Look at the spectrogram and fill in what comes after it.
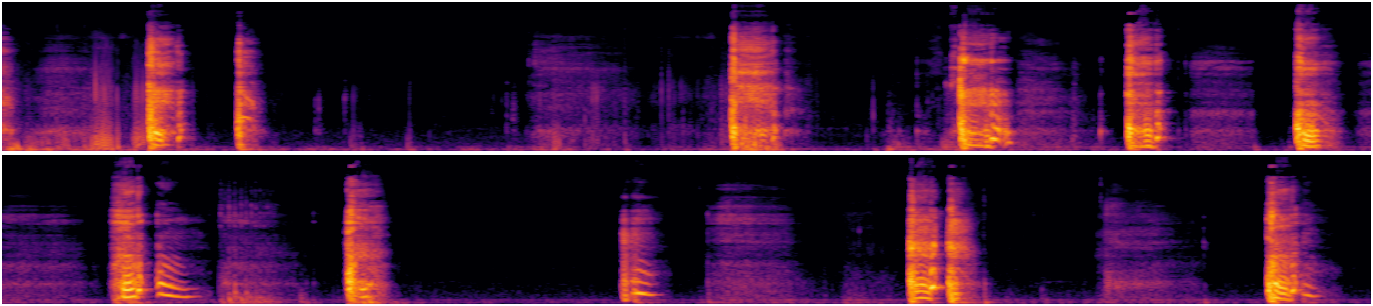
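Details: An adult woman coughs repeatedly in separate bursts, about a dozen coughs with quiet pauses between; cough.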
